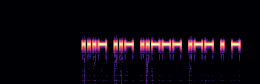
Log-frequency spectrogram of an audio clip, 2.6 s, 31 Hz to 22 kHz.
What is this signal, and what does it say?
Morse code, heard as a keyed tone, about 46 wpm, 700 Hz. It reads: VU2WET
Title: DXCC-100 Call Signs - 6 Characters - 45wpm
